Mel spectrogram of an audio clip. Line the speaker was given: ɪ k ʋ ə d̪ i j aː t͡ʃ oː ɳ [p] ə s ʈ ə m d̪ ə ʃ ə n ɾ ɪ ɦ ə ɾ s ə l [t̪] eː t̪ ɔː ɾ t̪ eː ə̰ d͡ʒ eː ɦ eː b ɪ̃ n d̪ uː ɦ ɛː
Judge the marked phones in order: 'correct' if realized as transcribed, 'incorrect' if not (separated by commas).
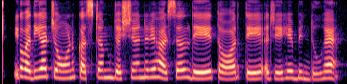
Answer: incorrect, incorrect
